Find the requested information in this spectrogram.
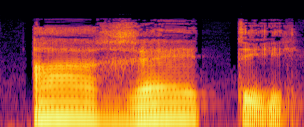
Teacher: you get the sound E. Okay, so it's really open.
